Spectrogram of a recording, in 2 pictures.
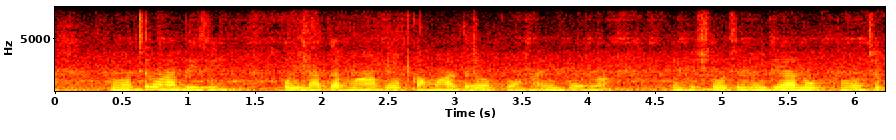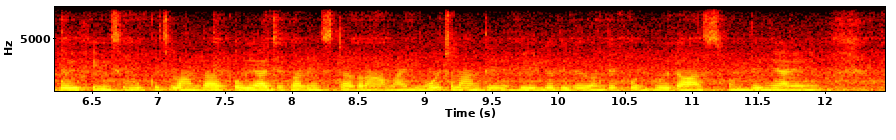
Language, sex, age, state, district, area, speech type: Dogri, female, 30-45, Jammu and Kashmir, Samba, rural, spontaneous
